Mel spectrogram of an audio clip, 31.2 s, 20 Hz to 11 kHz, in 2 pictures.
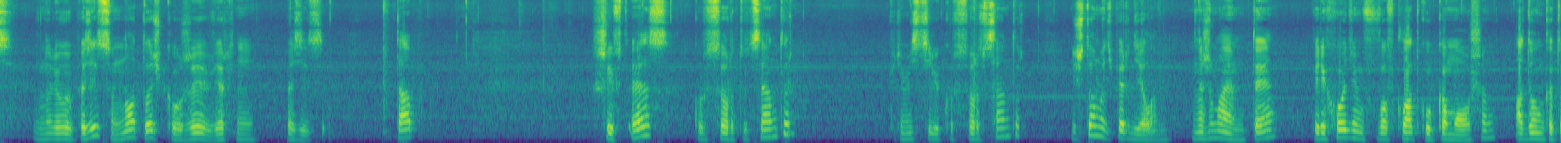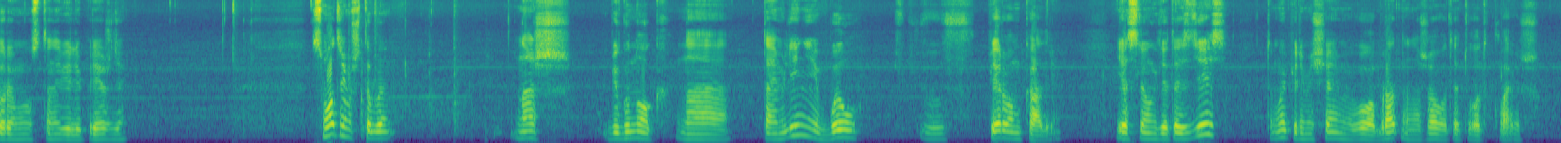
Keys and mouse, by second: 3.8 Tab, 6.1 shift+s, 12.0 t, 14.4-16.1 drag, 26.5-28.5 drag, 30.5-31.2 drag.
